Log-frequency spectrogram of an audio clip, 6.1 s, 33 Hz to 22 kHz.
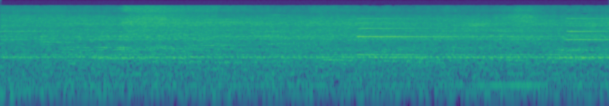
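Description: JR Kyushu 787 series electric limited express train moving slowly along the platform and drawing to a stop: a steady rumble of wheels and running gear, with thin steady high-pitched tones that come and go.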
